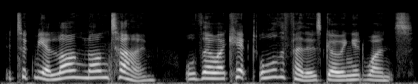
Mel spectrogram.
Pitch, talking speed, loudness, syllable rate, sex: 255 Hz, 230 wpm, -16 LUFS, 4.8 syllables/s, female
